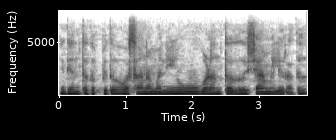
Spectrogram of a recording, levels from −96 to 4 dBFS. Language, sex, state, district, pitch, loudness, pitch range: Kannada, female, Karnataka, Bellary, 175 Hz, -12 LUFS, 170-180 Hz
